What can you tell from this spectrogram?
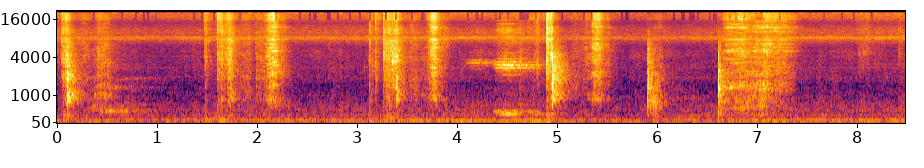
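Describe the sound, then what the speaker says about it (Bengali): Flat beans are chopped into small pieces with a knife, giving a run of crisp, separate cuts and taps against a hard surface, close and fairly quiet, with uneven rhythm and no talk. "সিম এভাবে কেটে টুকরো টুকরো করে নিচ্ছি"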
